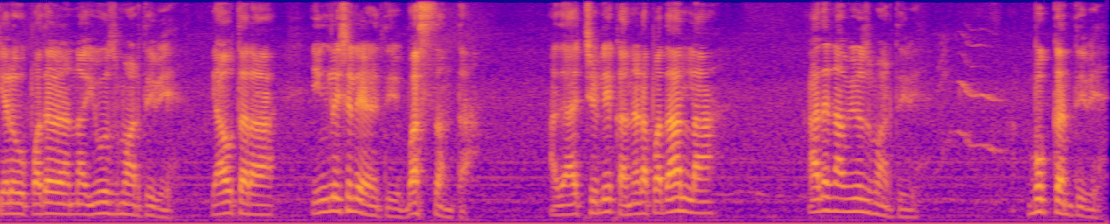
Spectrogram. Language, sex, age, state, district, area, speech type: Kannada, male, 30-45, Karnataka, Chikkaballapur, rural, spontaneous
